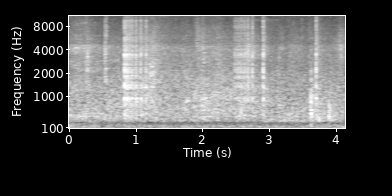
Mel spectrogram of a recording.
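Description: A creak made of rapid close-set clicks about a second in, a shorter creak a little later, and a few single sharp clicks near the end, over a low steady hum.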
